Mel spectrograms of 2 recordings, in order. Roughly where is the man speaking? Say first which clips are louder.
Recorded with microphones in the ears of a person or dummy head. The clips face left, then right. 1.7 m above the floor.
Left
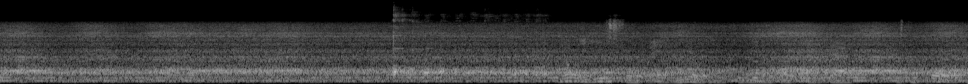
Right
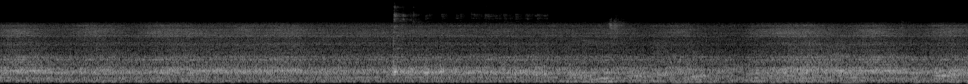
Left 2 dB; left.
